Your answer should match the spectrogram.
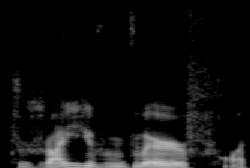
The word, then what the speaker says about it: Drijver: And then driver, the name's really shitty because if you don't know it, it's spelled Drijver, like driver, but there's a J in there.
